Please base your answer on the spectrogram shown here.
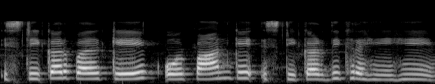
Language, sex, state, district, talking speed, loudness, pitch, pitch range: Hindi, female, Madhya Pradesh, Dhar, 135 wpm, -16 LUFS, 250 Hz, 240-275 Hz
